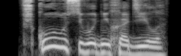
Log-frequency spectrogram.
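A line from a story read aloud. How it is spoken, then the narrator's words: Bitter sigh, girl. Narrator (Russian): горько вздохнула девочка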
